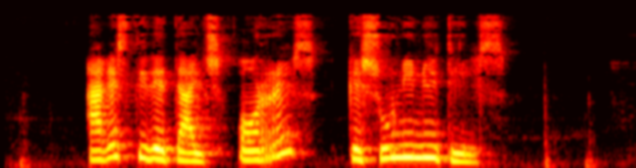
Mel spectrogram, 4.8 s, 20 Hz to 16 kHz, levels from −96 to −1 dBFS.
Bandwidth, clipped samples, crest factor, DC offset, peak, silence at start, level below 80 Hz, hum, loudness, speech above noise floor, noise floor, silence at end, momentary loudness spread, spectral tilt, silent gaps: 11.5 kHz; under 0.1%; 18 dB; under 0.1%; -4 dBFS; 0.65 s; -68 dBFS; none; -21 LUFS; 41 dB; -61 dBFS; 1.05 s; 13 LU; -5 dB/octave; none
